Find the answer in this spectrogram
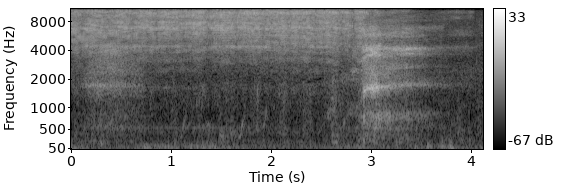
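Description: Steady rushing hiss of wind and water around an open fishing boat, with a brief breathy sound about three seconds in.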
